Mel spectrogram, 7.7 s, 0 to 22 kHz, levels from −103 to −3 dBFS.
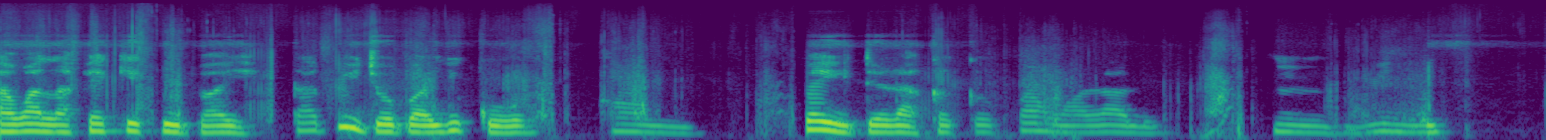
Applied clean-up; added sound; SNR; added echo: neural mask model RNNoise.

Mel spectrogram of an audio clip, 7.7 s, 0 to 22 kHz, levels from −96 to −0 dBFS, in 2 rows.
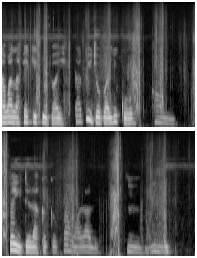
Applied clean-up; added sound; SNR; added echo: none; Zipper (clothing); 12 dB; none.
